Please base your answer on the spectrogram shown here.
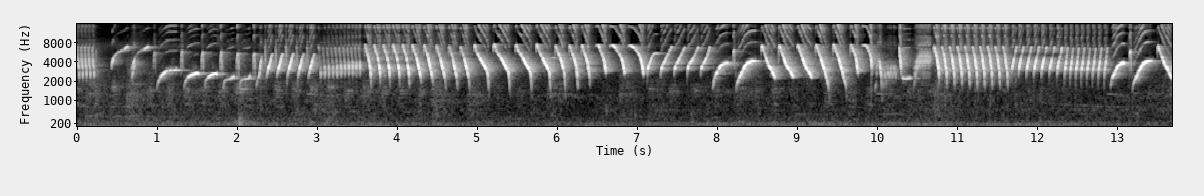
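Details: Canary pouring out a long, energetic teaching song for young canaries and silent birds: varied high trills, descending sweeps and rattles, changing rhythm often over fourteen seconds with barely a break.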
